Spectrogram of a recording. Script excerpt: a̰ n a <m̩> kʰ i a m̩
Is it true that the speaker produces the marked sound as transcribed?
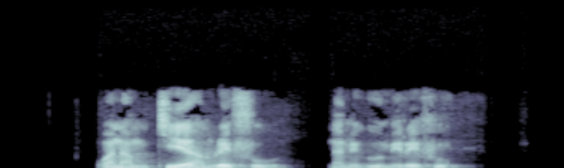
yes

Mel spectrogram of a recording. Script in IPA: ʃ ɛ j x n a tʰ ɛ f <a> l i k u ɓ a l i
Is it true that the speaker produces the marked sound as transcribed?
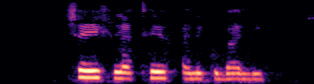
yes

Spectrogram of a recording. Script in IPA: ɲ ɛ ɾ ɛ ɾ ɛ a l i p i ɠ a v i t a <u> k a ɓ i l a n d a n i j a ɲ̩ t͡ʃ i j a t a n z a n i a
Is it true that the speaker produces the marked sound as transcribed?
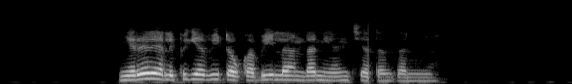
yes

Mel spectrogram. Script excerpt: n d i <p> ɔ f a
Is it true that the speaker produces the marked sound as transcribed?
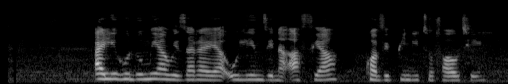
no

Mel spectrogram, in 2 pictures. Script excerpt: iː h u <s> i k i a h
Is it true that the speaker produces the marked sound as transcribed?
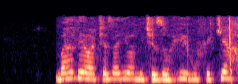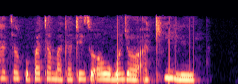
no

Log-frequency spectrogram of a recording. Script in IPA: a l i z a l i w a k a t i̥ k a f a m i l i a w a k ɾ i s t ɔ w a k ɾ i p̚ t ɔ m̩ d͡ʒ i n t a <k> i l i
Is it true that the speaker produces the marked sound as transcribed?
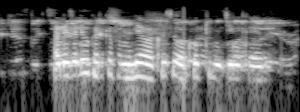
no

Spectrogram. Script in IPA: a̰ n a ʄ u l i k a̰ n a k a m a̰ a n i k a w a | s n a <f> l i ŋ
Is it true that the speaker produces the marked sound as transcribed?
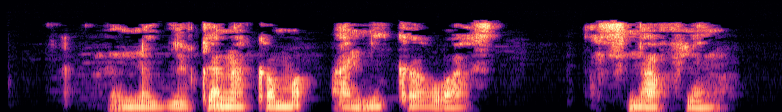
yes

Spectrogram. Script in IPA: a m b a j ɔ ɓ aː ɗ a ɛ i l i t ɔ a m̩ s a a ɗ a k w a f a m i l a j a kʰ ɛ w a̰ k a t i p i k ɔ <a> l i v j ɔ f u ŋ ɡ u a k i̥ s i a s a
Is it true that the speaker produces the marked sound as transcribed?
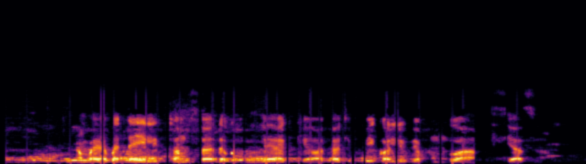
yes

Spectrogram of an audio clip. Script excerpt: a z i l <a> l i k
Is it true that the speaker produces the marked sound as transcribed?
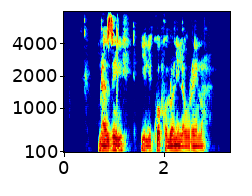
no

